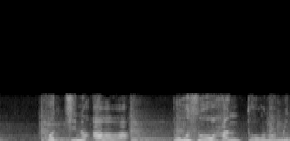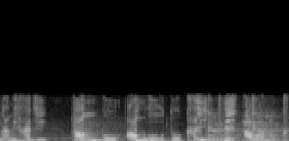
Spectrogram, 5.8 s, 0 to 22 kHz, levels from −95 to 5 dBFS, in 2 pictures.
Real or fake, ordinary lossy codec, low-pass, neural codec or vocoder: real; none; 7.2 kHz; none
